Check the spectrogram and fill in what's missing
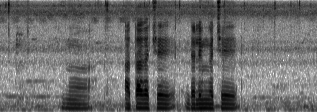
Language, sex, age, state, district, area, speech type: Santali, male, 18-30, West Bengal, Bankura, rural, spontaneous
